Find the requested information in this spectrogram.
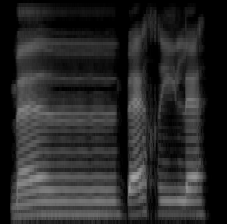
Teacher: After noon sakin, if letter ba appears, we change the sound of noon into meme. So this is a small meme over there with ghunna.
